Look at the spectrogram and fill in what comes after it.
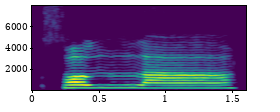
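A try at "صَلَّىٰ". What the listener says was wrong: Angkat lagi pangkal lidahnya, angkat lagi. Fo, tebalkan. Fo,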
